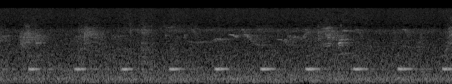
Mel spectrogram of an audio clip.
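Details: Coppersmith barbet giving its call: a mellow, hollow 'tonk' repeated evenly about twice a second, with faint chirps from other birds in the background.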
